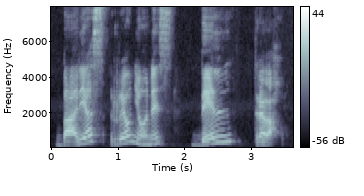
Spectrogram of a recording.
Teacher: quando a gente está falando de várias reuniones, esse V do várias vai ter som de B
